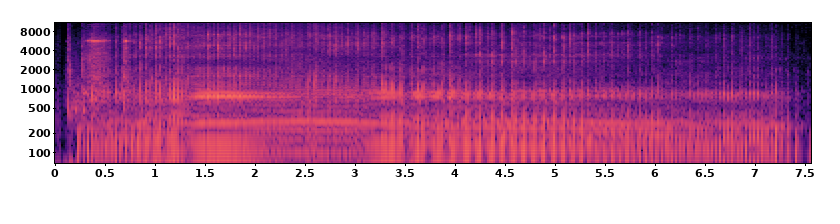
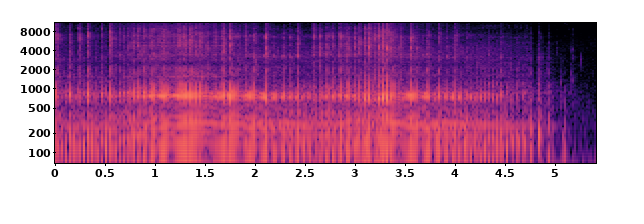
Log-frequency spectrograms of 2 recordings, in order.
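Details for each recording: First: Peugeot 103 RCX two-stroke moped, first start after rebuild, carburetor needle had been stuck with no fuel; fires on a manually pulled choke, then off choke the buzzy note sags and wavers unevenly before dying; engine faltering off choke. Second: Peugeot 103 RCX two-stroke moped first start after a rebuild, choke pulled manually by cable because the carburetor needle was stuck and fuel wasn't reaching it; buzzy engine catches and revs evenly on choke, then sags and dies. Normal running on choke.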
